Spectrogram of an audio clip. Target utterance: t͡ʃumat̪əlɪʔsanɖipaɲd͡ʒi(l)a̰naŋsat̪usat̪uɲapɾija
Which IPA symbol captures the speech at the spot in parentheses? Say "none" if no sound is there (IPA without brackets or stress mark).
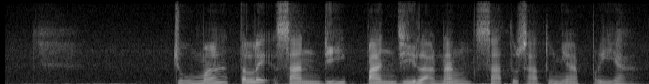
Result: l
